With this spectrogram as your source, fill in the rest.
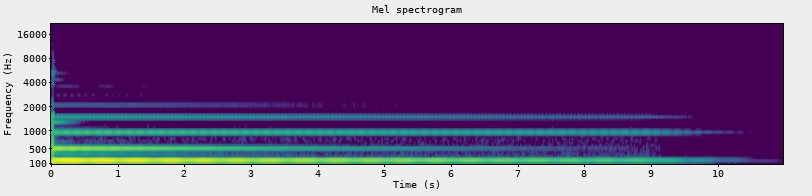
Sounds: music
musical instrument

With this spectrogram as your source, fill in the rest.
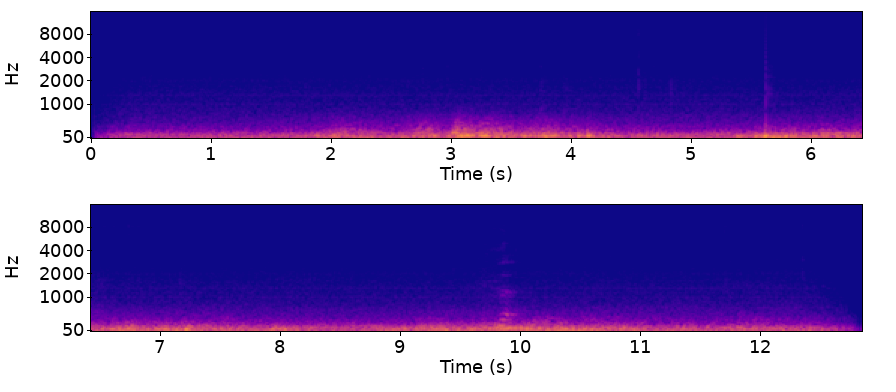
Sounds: thunder
thunderstorm

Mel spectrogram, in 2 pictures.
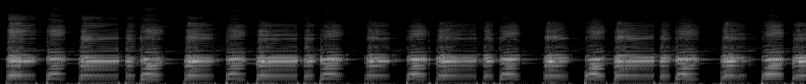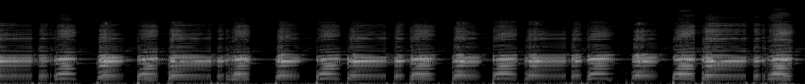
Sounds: music
harmonica
musical instrument

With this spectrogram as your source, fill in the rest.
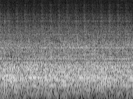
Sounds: mechanisms

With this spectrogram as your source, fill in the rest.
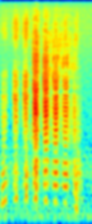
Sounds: animal
livestock

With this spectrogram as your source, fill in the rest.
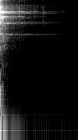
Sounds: percussion
tambourine
music
musical instrument

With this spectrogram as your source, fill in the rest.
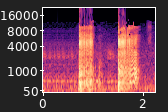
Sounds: fart

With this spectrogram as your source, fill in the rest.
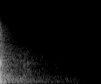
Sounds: explosion
fireworks

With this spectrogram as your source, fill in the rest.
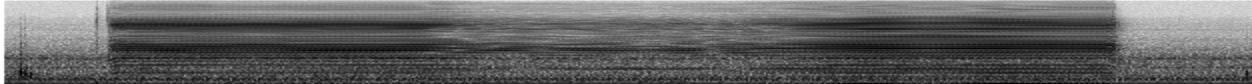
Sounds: domestic sounds

